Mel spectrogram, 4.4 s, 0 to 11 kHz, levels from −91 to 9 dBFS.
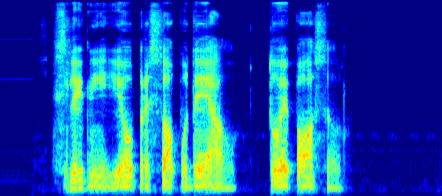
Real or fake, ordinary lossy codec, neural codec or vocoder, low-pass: fake; none; vocoder, 22.05 kHz, 80 mel bands, HiFi-GAN; none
